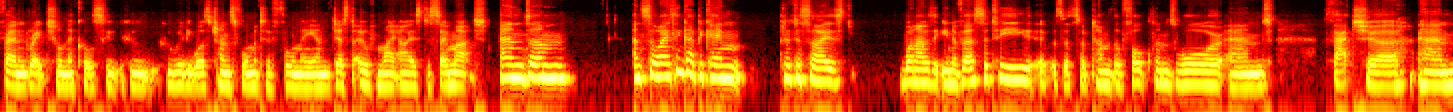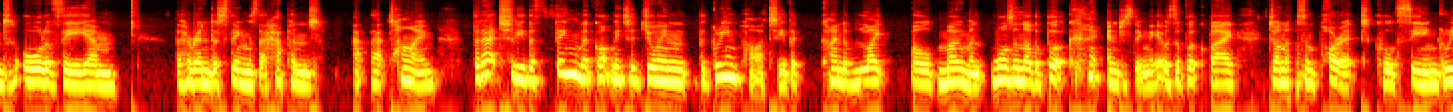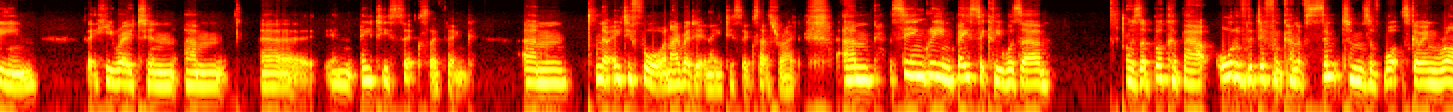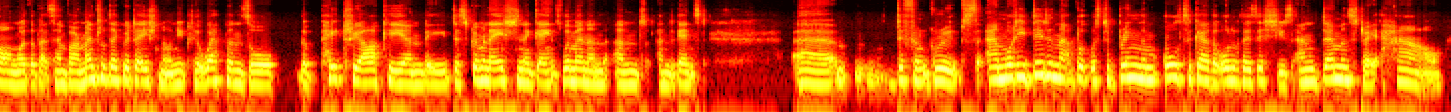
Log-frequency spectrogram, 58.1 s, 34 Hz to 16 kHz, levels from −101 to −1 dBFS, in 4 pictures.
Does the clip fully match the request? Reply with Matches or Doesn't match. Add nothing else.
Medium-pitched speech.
Matches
